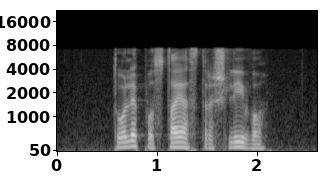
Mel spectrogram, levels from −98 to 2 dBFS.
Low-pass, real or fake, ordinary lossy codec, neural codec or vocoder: 7.2 kHz; real; none; none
